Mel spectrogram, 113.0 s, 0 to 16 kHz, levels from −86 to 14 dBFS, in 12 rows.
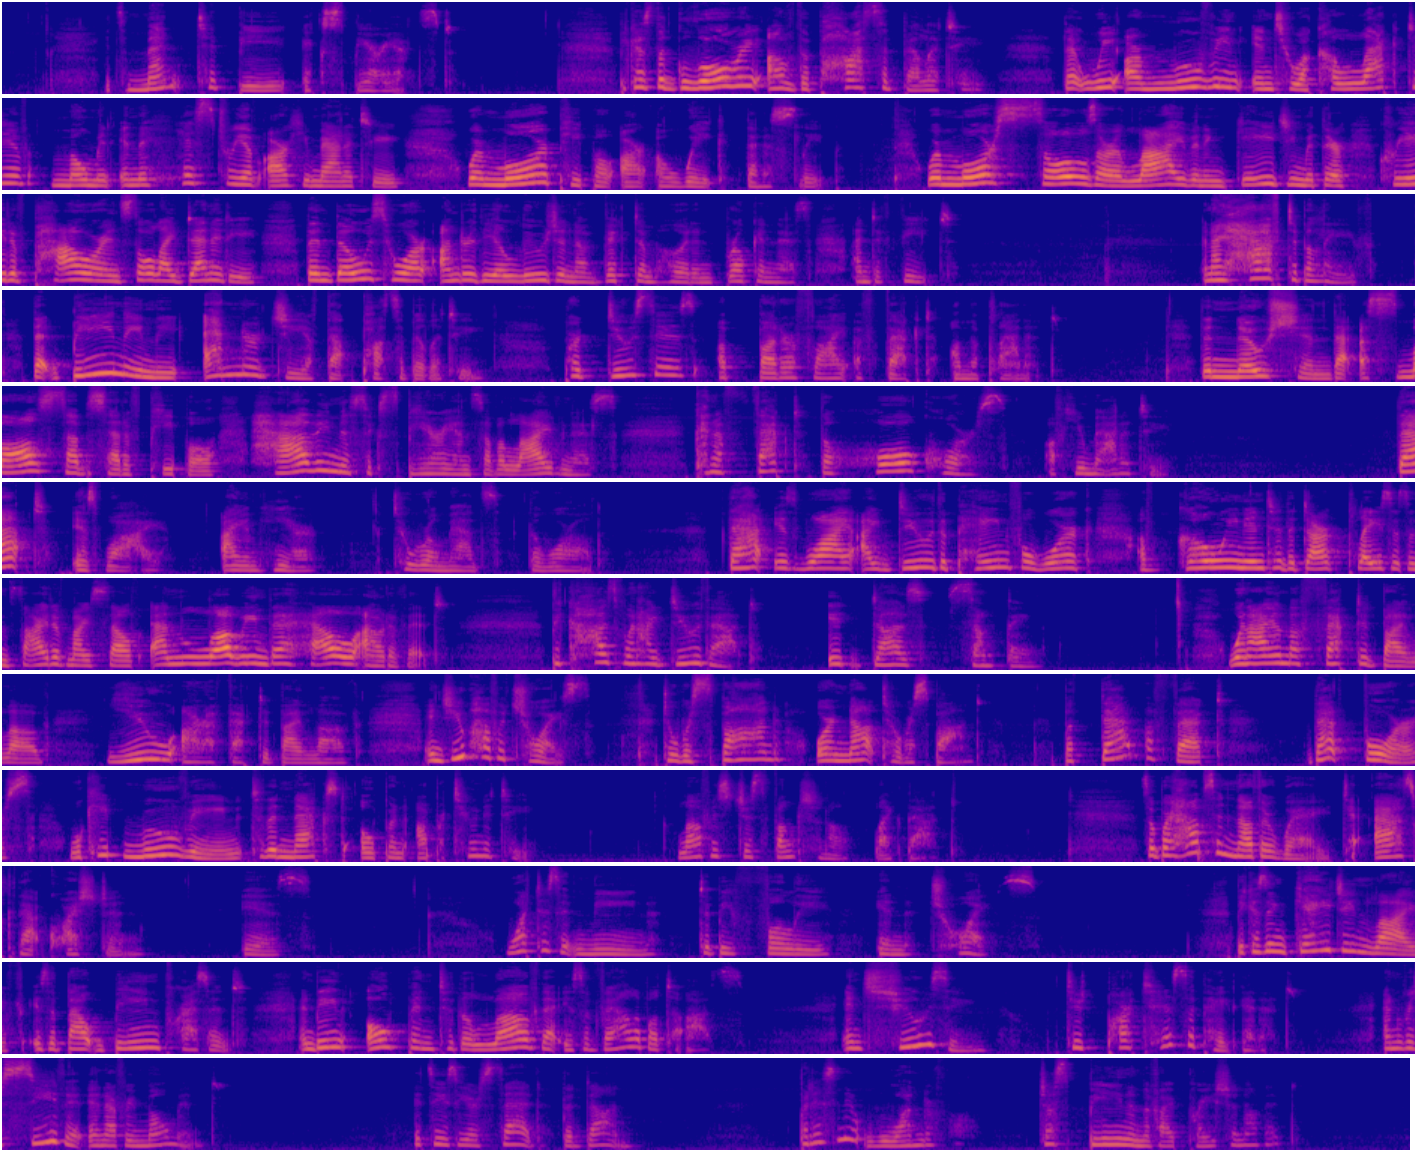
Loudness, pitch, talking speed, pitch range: -31 LUFS, 230 Hz, 130 wpm, 195-275 Hz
